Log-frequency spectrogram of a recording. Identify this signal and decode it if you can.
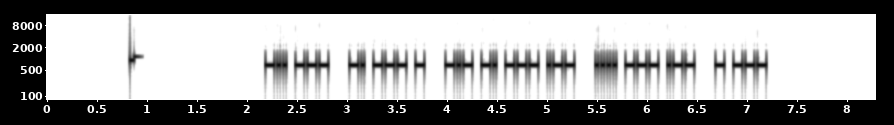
Morse code, heard as a keyed tone, about 38 wpm, 700 Hz. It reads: DO NOT KNOW HOW TO
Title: Sets of 5 Words 40wpm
